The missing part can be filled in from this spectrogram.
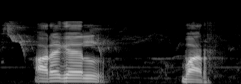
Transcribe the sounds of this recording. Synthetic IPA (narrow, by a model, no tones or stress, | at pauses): aɾɛɡɛl | baɾ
